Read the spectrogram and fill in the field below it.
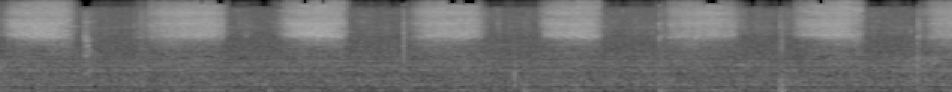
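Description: A straight razor is stroked across felt sprayed with diamond compound at the end of a honing session. Soft, even hissing swishes come in a slow alternating rhythm, about seven strokes, close and quiet, with no talk.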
